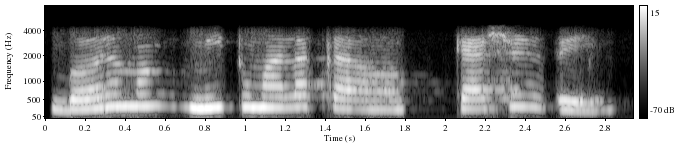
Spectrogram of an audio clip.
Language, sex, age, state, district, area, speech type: Marathi, female, 18-30, Maharashtra, Washim, rural, conversation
